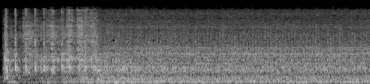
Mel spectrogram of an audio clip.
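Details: 1996 GMC Sonoma 2.2, just fitted with a new starter: rapid, sharp ticking clatter while cranking and catching, likened to a boat hitting something, then fading into a steady idle; cause unknown.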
